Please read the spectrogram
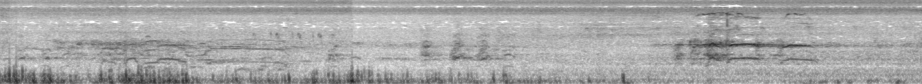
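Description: Roosters crowing, several crows overlapping in the first two seconds and another clear crow about seven seconds in. A loud low rumble sits under the first two seconds and then fades.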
